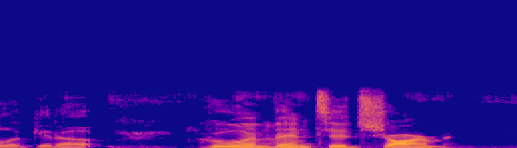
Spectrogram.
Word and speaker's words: Charmin: toilet paper as Charming so with that logic it should be Charming but they pronounce it charman so maybe you're right maybe originally it was charm and over time they just started saying charman I think they just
